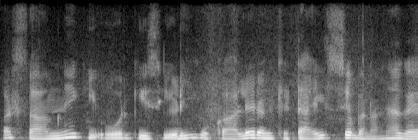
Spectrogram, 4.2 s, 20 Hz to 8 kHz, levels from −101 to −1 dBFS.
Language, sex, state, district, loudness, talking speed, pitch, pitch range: Hindi, male, Jharkhand, Ranchi, -16 LUFS, 185 wpm, 140 Hz, 130-160 Hz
